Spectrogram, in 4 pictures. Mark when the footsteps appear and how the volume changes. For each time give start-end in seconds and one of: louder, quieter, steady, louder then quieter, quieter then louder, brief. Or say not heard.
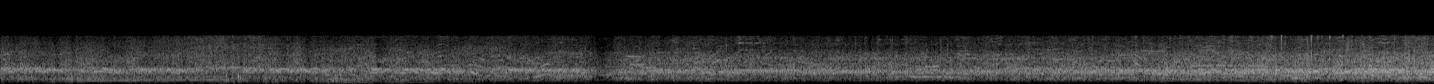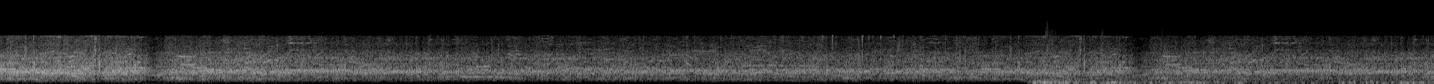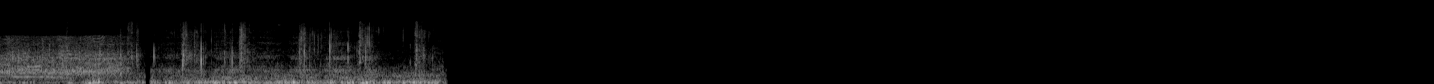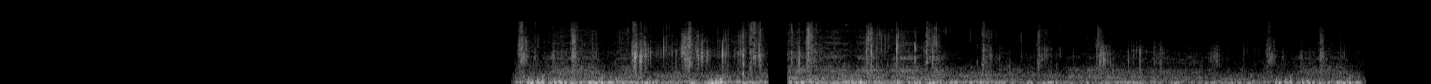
24.6-33.1 quieter then louder
48.1-56.7 quieter.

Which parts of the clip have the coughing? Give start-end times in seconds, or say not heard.
not heard.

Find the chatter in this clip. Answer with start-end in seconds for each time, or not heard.
0.0-30.1.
